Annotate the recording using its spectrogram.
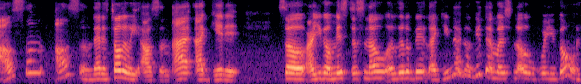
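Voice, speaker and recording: A woman speaks with an American accent at a moderate pace. Her loudness swings widely. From northern US. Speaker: talk show host. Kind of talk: interview. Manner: animated.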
